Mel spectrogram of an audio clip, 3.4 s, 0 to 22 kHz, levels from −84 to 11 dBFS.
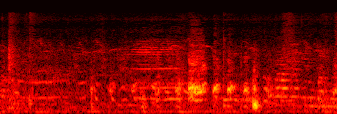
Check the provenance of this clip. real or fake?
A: real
